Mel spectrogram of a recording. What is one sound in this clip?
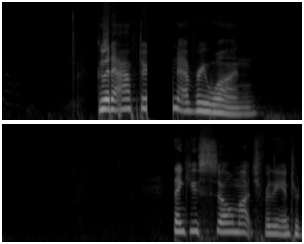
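An elderly woman speaks with animation into a microphone.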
